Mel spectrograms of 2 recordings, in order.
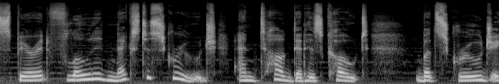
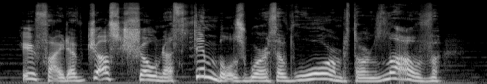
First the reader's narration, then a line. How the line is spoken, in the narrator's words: groaned in despair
